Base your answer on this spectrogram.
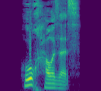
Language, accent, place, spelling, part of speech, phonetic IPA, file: German, Germany, Berlin, Hochhauses, noun, [ˈhoːxˌhaʊ̯zəs], De-Hochhauses.ogg
- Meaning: genitive singular of Hochhaus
